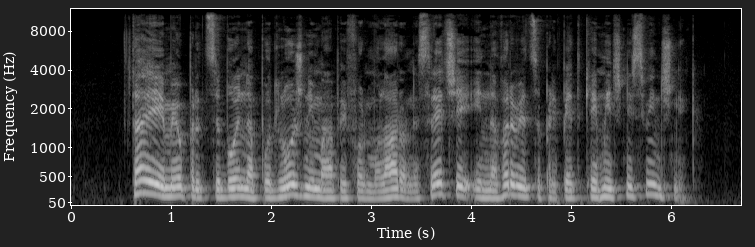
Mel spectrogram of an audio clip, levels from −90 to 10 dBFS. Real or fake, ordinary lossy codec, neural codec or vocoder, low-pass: fake; none; vocoder, 44.1 kHz, 128 mel bands every 512 samples, BigVGAN v2; 10.8 kHz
